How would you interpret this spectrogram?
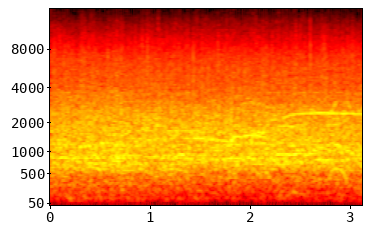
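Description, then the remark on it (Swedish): A large crowd of young festival-goers cheers and applauds continuously as performers enter the stage, a dense wash of clapping and shouting that stays loud and steady throughout, with a few whistles cutting through. “Av jublande ungdomar.”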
